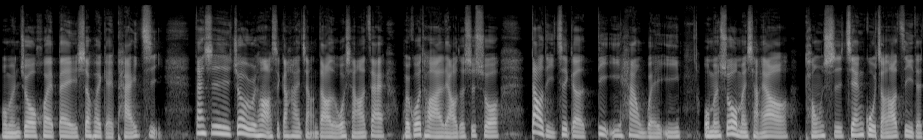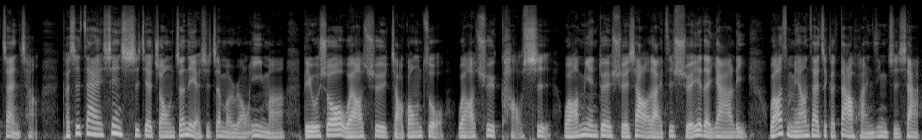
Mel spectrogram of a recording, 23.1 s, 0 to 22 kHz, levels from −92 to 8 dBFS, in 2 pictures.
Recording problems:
none

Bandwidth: 18.5 kHz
